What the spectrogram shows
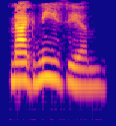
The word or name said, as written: magnesium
